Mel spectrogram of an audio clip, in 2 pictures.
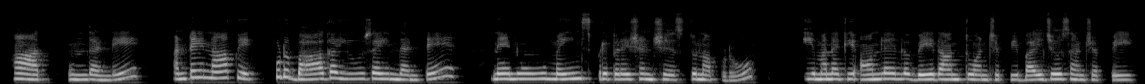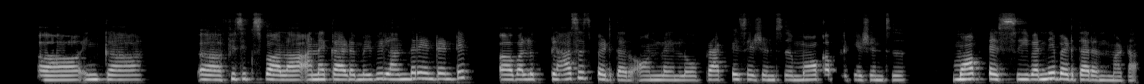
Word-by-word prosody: ఆ! 260 - +3 0.5
ఉందండీ. 220 +1 -1 0.5
అంటే 260 +5 +1 0.2
నాకు 305 +1 -1
ఎప్పుడు 340 +8 -4 0.2
బాగా 255 +5 +2
యూజ్ 255 0 -4
అయ్యిందంటే, 235 -1 +1 0.6
నేనూ 250 0 +4 0.3
మెయిన్స్ 260 +3 +3
ప్రిపరేషన్ 240 -1 +2
చేస్తున్నప్పుడూ, 220 -3 -2 0.7
ఈ - - -1
మనకి 245 0 +2 0.2
ఆన్లైన్‌లో 250 +1 +3
వేదాంతు 230 0 +3
అని 220 0 -2
చెప్పి, 220 0 -6
బైజోస్ 235 +3 +2
అని 215 -1 -3
చెప్పి, 210 0 -5 0.7
ఆహ్, 210 +1 +2
ఇంకా 225 -1 +1 0.9
ఆహ్, 215 -1 +2
ఫిజిక్స్ 250 0 -4
వాలా, 215 -2 +4 0.2
అన్ఎకాడమీ 225 -1 +2
వీళ్ళందరు 245 +1 +2
ఏంటంటే 255 +2 -1 0.4
ఆహ్, 225 - +3
వాళ్ళు 230 +1 +1 0.2
క్లాసెస్ 255 +5 -1
పెడతారు. 210 -3 -2
ఆన్లైన్‌లో 200 -1 -2 0.2
ప్రాక్టీస్ 215 +2 -1
సెషన్స్, 210 0 -4 0.2
మాక్ 220 +1 -1
అప్లికేషన్స్, 205 -1 -7 0.7
మాక్ 250 +1 +5
టెస్ట్స్ 235 0 +1
ఇవన్నీ 235 +3 +5
పెడతారనమాట. 200 -5 0
230 Hz, 110 wpm, -23 LUFS, 215-250 Hz, 0.9 s, మాక్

